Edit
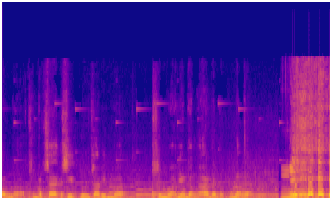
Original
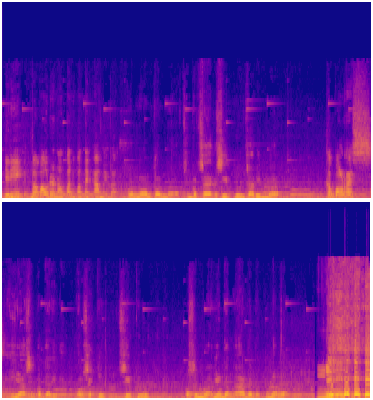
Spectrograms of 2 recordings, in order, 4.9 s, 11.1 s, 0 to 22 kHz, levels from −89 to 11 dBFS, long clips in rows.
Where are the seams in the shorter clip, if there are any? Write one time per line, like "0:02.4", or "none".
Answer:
0:02.2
